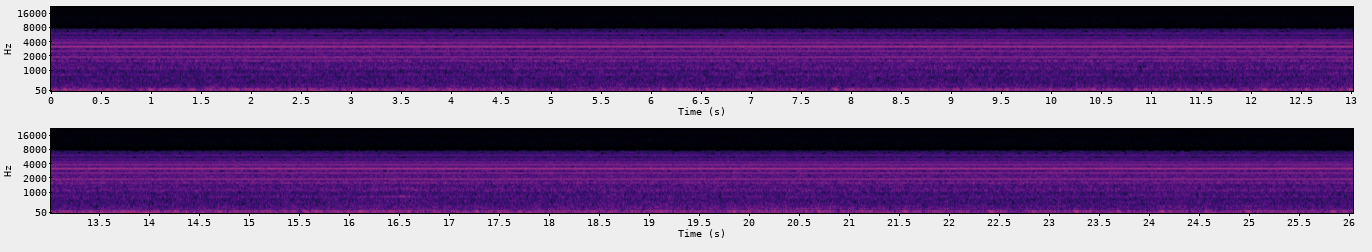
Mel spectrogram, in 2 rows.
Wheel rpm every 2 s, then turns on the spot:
0, 0, 0, 0, 0, 0, 0, 0, 0, 0, 0, 0, 0.
none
